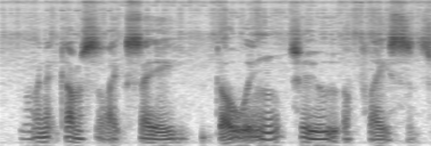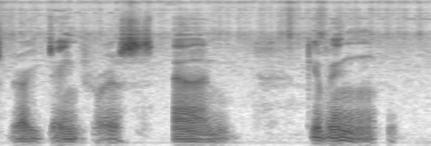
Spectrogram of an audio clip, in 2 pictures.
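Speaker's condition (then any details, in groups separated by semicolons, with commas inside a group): Cerebral palsy; from birth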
